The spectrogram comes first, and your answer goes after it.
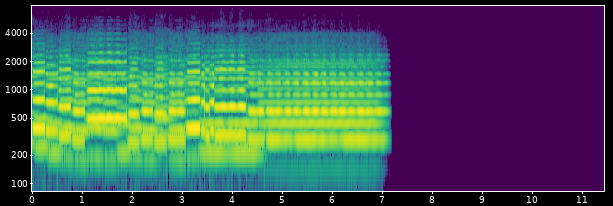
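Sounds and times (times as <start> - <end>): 
alto flute: 0.0 - 7.2.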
